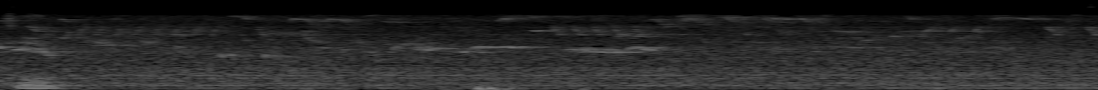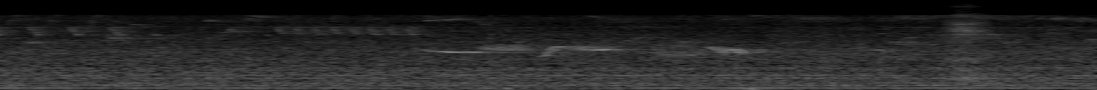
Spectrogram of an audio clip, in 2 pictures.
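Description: Faint bird chirps: a few short sliding calls about two seconds in and again around eight to nine seconds, with rapid high trills between them, over a low steady hum.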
